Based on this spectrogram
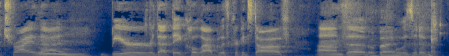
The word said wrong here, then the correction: Stave: It's pronounced Stave.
